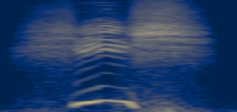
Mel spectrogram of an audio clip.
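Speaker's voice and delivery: very high, squeaky sheesh; exasperated sheesh. A narrator's reading. Narrator at the wrong stop, a squeaky exasperated sheesh. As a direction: throw up your hands at it.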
